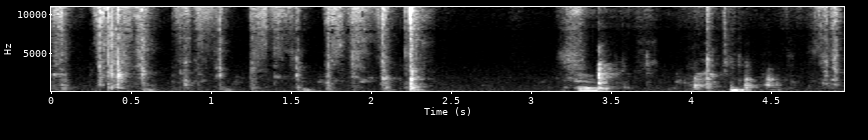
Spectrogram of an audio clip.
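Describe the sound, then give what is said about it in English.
Cards being shuffled and drawn for a card reading: a series of crisp, papery riffling bursts, then a short pause before a few more quick shuffles. “got these cards coming out for you, girlie. Speaking of, three cards jumped out for you.”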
